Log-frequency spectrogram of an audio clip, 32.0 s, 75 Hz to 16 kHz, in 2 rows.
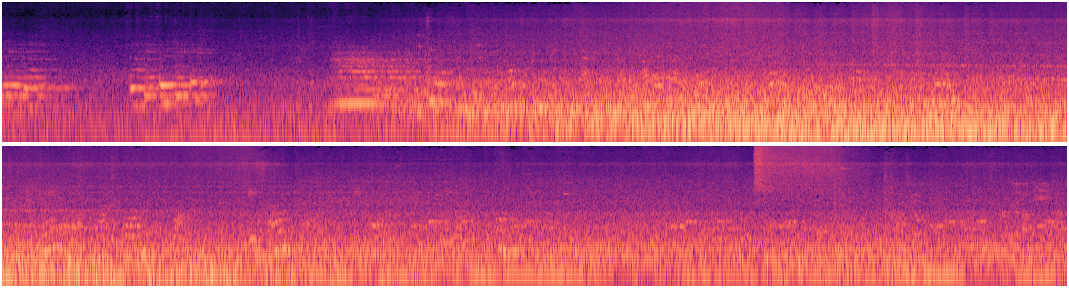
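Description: Osaka Metro Chuo Line 24 series train arriving at the platform. A short horn blast comes about five seconds in, then the rumble of the train running in and braking, loudest mid-way, settling to a steady low hum once it has stopped. Near the end there is a brief burst of air hiss as the doors open.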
